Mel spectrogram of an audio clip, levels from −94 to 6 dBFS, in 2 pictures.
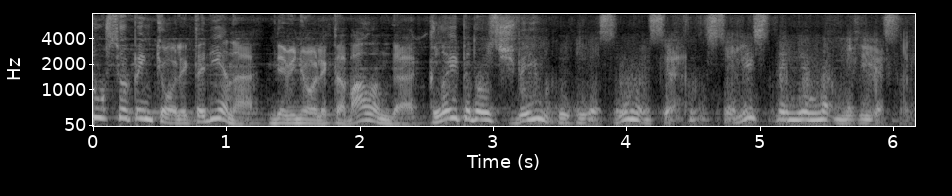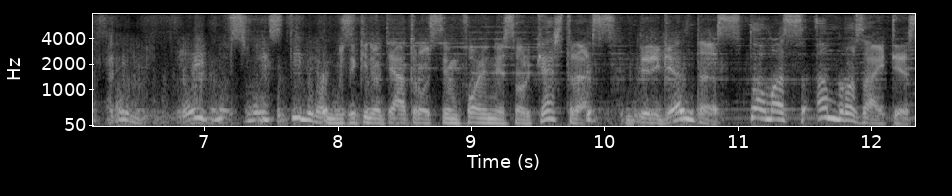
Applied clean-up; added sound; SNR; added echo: neural separator model SepFormer DNS4.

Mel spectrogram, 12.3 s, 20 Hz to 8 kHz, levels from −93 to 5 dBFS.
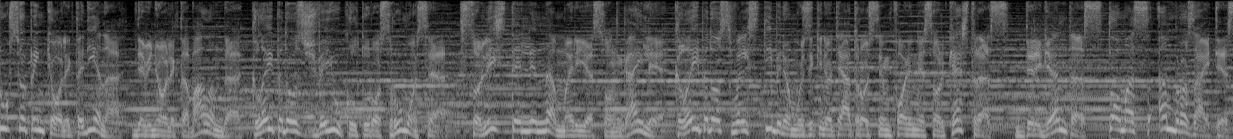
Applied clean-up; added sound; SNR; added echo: none; none; none; none.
